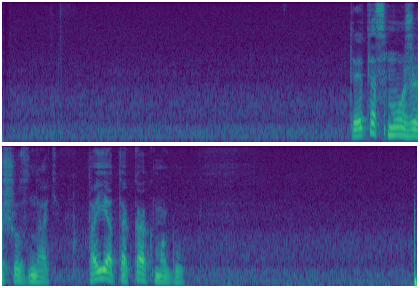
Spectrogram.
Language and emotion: Russian, neutral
